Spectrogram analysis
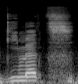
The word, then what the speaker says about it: Guillemette: And Guillemette, or Guillemette, is indeed how I should pronounce Alex's last name.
